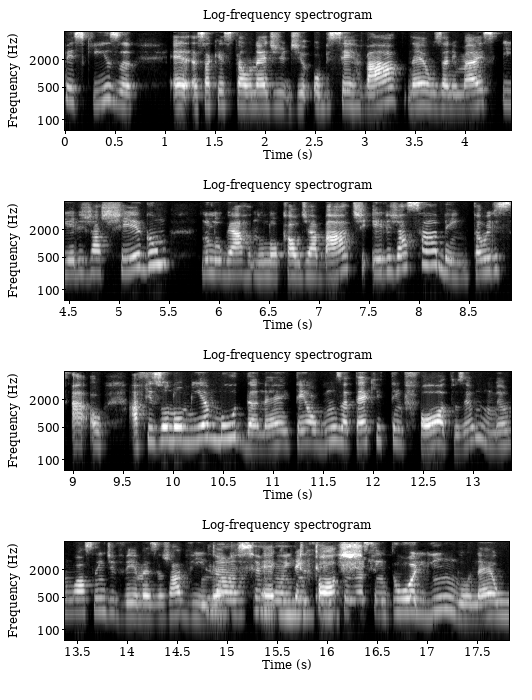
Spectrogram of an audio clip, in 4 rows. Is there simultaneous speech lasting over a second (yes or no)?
yes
